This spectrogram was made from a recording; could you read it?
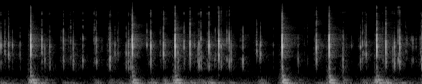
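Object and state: Mechanical keyboard with plastic keycaps.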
